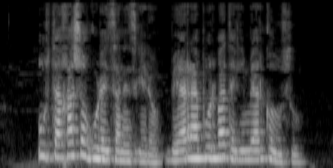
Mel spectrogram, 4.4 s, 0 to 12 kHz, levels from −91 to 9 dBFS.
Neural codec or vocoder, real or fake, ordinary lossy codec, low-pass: none; real; AAC, 48 kbps; 10.8 kHz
